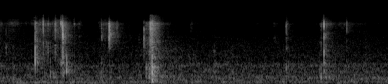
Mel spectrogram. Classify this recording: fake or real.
fake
